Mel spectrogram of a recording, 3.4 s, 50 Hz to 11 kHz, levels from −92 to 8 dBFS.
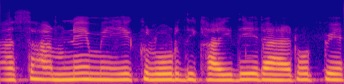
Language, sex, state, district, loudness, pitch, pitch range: Hindi, female, Maharashtra, Nagpur, -12 LUFS, 230 Hz, 225-230 Hz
